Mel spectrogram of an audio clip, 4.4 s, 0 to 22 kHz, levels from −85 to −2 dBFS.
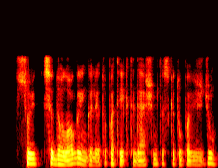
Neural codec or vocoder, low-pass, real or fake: none; 5.4 kHz; real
